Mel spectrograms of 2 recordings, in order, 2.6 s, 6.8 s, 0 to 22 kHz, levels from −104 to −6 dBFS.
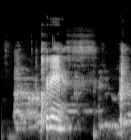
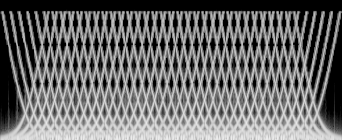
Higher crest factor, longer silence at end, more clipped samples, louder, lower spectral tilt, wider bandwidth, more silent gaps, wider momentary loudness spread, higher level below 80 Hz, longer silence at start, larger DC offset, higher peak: first, 20 dB vs 12 dB; about the same, 0 s vs 0 s; neither; about the same, -15 LUFS vs -13 LUFS; second, -1.5 dB/octave vs -3 dB/octave; second, 9 kHz vs 16.5 kHz; neither; first, 27 LU vs 2 LU; second, -68 dBFS vs -22 dBFS; first, 0.3 s vs 0 s; second, under 0.1% vs 0.7%; about the same, 0 dBFS vs -2 dBFS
